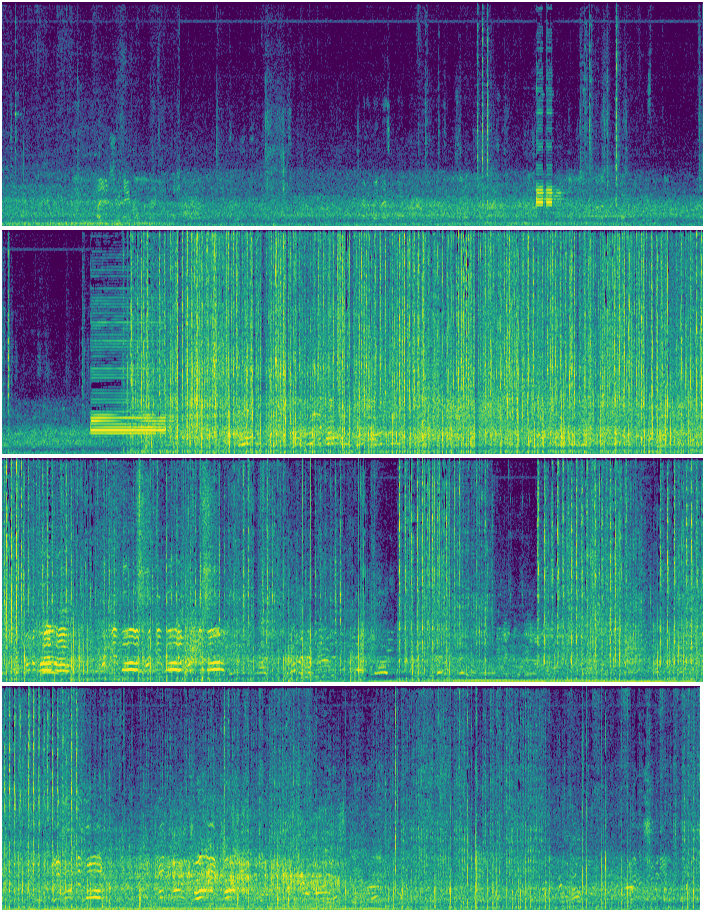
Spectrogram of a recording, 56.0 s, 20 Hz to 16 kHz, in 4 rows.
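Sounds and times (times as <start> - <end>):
players shouting: 10.6 - 13.0, 15.8 - 56.0
paintball markers firing: 10.7 - 12.5, 15.6 - 38.0, 38.7 - 44.9, 49.7 - 56.0.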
